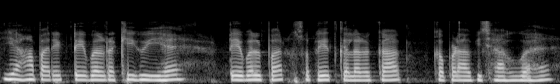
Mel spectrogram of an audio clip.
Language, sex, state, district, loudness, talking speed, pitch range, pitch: Hindi, female, Madhya Pradesh, Umaria, -13 LUFS, 180 wpm, 200-210 Hz, 205 Hz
